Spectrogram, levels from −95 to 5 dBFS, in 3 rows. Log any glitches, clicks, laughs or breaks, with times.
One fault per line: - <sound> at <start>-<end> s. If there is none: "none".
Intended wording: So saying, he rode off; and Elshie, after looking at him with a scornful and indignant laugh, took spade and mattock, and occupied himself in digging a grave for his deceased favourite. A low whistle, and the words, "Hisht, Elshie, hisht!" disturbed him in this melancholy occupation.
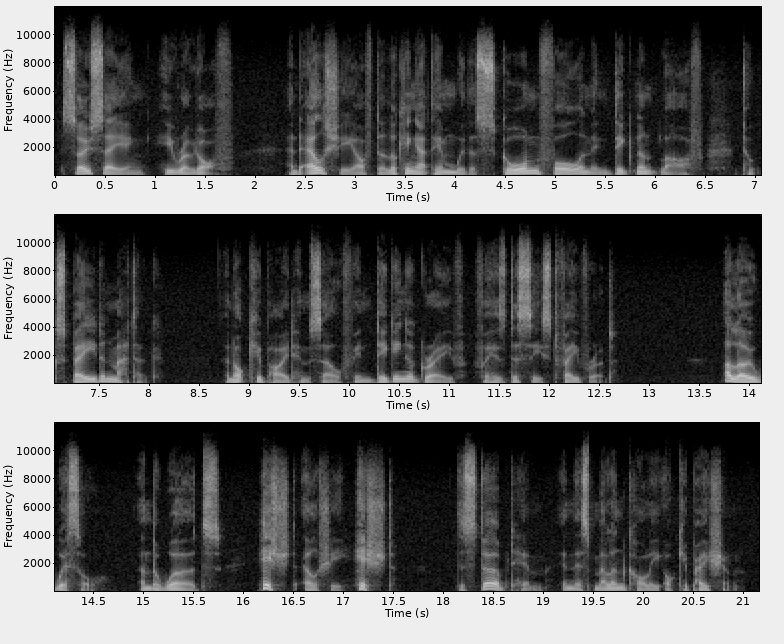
none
